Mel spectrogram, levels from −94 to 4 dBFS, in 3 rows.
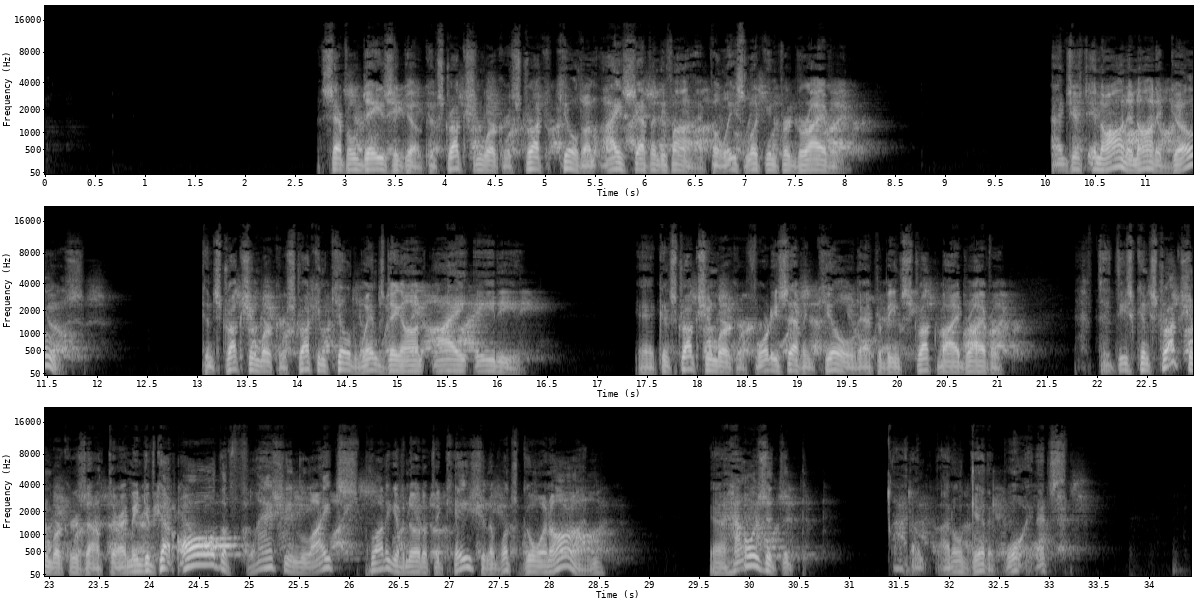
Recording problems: echo of what is said; strong; throughout; 200 ms later, 9 dB below the speech

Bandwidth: 15 kHz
